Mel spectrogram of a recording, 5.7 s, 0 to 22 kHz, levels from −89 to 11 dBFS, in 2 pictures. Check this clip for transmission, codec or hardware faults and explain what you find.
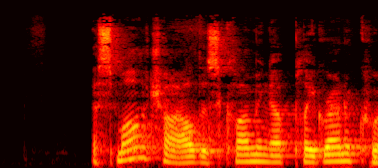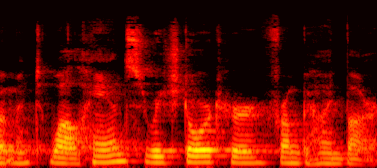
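Nothing turns up here worth flagging; the speech comes through steady and intact, with no transmission, codec or hardware trouble to point to.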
